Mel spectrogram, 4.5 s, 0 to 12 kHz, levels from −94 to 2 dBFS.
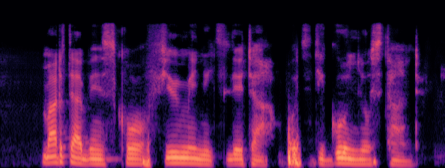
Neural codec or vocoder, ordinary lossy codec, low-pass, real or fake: codec, 16 kHz, 4 kbps, X-Codec, HuBERT features, trained on balanced general audio; none; 7.2 kHz; fake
